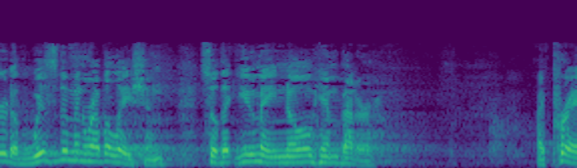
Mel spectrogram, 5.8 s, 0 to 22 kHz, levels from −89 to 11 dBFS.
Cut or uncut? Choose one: uncut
